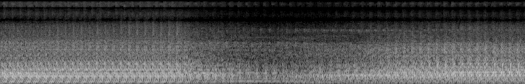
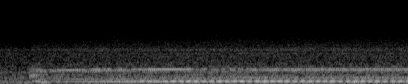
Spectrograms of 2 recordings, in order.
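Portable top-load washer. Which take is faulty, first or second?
first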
